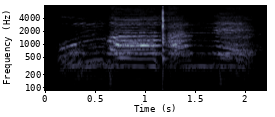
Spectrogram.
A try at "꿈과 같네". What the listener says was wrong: 그렇지.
